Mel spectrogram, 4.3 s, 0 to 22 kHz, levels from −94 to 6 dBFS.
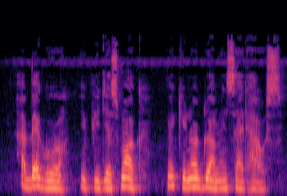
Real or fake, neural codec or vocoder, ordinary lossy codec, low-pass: real; none; MP3, 48 kbps; 19.8 kHz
